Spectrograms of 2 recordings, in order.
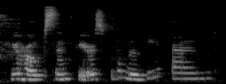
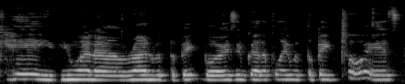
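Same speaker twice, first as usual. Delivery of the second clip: a hint of a cocky gangster voice, slightly louder; Joker's swagger; 4 dB louder than usual. Joker hands Harley a gun, lightly cocky voice. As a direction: lean into it like a smug boss. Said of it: "he's probably like".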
